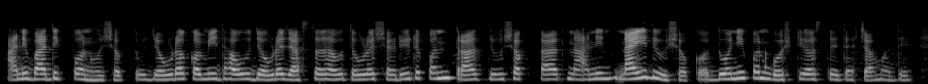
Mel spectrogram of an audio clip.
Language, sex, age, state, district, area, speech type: Marathi, female, 30-45, Maharashtra, Wardha, rural, spontaneous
